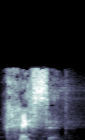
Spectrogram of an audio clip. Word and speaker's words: chesed: If you have a little spittle when you say it, you know you're saying it correctly. It's not he. It's not H. It's a ch. Okay? Ready? So, everyone with me, chesed.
